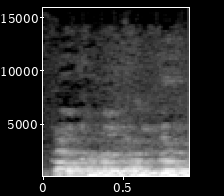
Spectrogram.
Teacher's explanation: काखा काखा अंगा में क्या है, कंठ का प्रयोग कर रहे हैं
